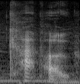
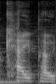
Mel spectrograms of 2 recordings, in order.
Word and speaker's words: capo: the years and that's the humble capo or capo depending on how you want to pronounce it i once heard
